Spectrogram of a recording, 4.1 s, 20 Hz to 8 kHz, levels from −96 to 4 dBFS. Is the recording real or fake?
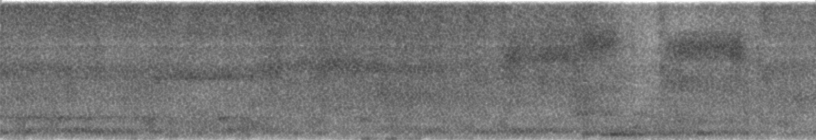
fake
